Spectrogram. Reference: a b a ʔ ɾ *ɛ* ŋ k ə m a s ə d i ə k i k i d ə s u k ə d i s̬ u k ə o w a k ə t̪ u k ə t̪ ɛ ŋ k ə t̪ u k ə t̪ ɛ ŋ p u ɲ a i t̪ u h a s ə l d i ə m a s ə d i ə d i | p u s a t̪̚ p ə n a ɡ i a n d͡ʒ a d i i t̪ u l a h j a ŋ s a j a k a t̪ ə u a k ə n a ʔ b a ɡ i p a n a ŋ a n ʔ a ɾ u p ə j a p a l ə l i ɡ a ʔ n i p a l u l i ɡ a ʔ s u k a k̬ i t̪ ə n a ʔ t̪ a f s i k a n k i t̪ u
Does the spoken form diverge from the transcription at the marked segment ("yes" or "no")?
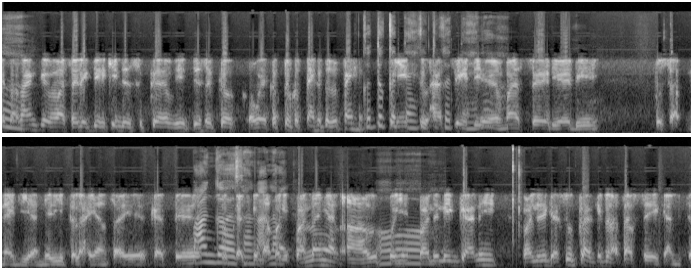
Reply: yes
